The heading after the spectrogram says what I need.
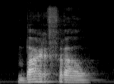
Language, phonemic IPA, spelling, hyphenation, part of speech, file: Dutch, /ˈbɑr.vrɑu̯/, barvrouw, bar‧vrouw, noun, Nl-barvrouw.ogg
- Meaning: barwoman, female bartender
